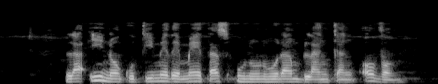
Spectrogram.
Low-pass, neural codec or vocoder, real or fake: 7.2 kHz; none; real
